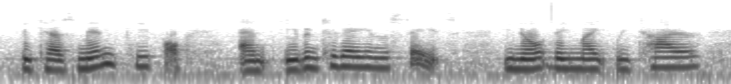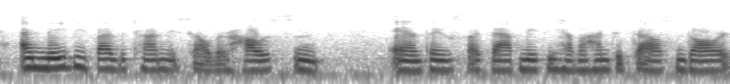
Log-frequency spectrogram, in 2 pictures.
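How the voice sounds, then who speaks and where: Fairly low in pitch, a woman speaks with a dark, mellow tone. Her intonation is fairly even and her pace moderate. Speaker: political activist. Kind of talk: oral history interview answer.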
